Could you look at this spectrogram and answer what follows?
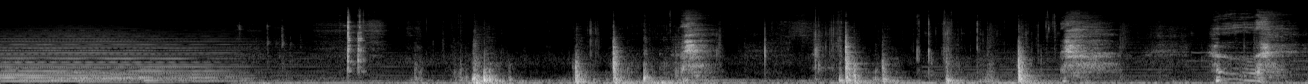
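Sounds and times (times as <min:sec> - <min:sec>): metal scrape: 0:02.3 - 0:04.3
metallic knocks and clunks: 0:02.6 - 0:06.8, 0:08.3 - 0:10.5.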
